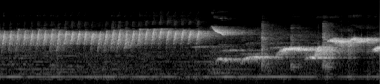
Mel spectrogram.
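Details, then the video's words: White-rumped shama singing loudly, a morning recording for training captive shamas: a steady pulsed rattle repeated about four times a second for two seconds, then clear whistled notes stepping between mid and high pitches. "SUARA LANTANG AMPUH MERANGSANG MURAI CEPAT GACOR"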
